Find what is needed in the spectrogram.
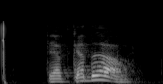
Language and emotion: Russian, positive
